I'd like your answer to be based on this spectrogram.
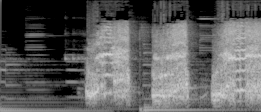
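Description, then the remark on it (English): Two pigs oinking and grunting in three loud, harsh bursts, each about half a second long with short gaps between them, and no talking over them, in a reading of the story Two Crazy Pigs by Karen Berman Nagel. “We are two crazy pigs.”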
